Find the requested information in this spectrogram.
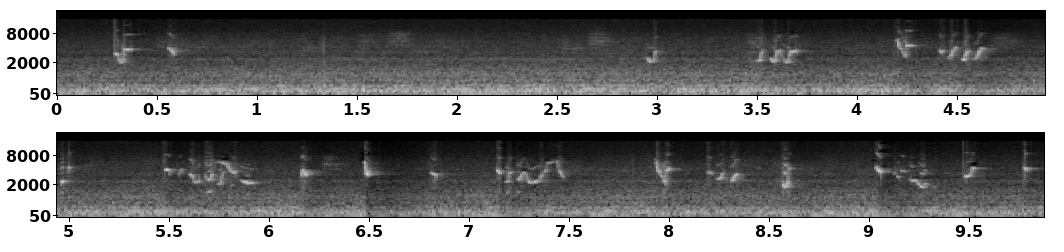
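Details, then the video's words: Bourke's parrot about four months old, a pet bird chirping on and on; scattered thin high chirps, sparse at first then denser in the second half, over constant low rumbling background noise. "Chirp of Poh, the Bourke's Parrot. アキクサインコのポーのさえずり"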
